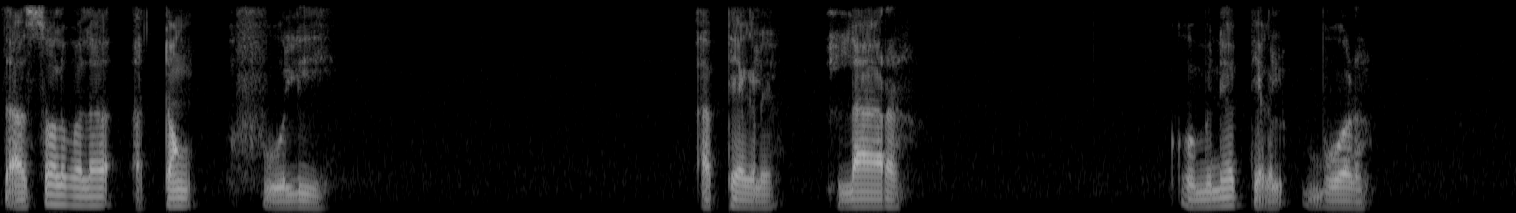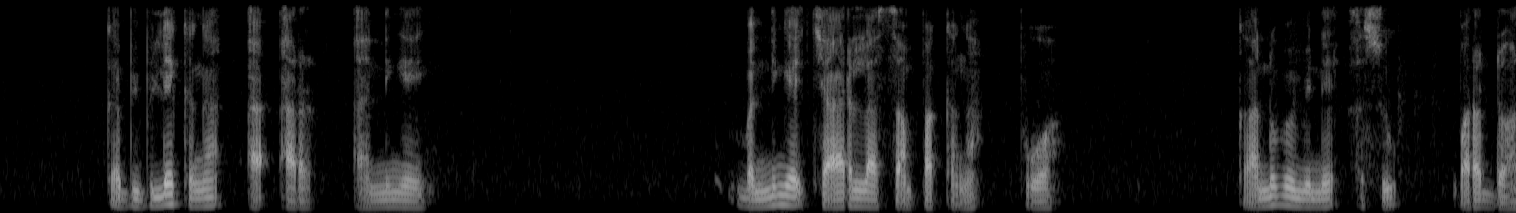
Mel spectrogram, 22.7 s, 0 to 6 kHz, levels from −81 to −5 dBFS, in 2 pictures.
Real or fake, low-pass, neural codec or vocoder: real; 5.4 kHz; none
